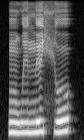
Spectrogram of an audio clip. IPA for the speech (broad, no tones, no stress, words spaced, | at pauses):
ũwin̪ɪ ço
